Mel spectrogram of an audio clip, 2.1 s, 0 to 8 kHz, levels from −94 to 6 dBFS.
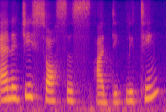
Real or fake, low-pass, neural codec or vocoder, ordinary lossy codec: fake; none; codec, 16 kHz, about 1 kbps, DyCAST, with the encoder's durations; none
